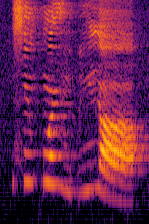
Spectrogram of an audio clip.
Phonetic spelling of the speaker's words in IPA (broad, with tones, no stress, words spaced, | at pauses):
sĩ˦kʷã˦ ɣi˨ɓi˦ jaː˨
